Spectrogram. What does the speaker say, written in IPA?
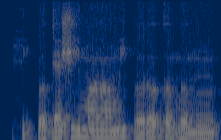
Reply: h i˨ k͡p o˨˦ ɡ ɛ˦ ʃ i˦ m ɔ̃˦ l ɔ̃˦ m i˦ ɡ͡b o˧ ɾ o˦ ɡ o˦˨ m o˧ m ũ˧

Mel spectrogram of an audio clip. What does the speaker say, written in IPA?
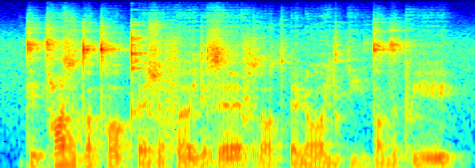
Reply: t̪ ɪː t̪ʰ ɑ z ʊ d̪ ɒ t̪ʰ ɔː kʼ ɜ ɮ ʌ f ʌː j ə z ɜː f r ɔː t͡sʼ ɜː ɳ ɔː j ʊ k iː d̪ ɒ d̪ ɜ pʼ ɪː

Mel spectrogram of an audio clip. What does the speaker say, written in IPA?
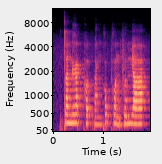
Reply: t̪ a˧ n ɣ a˦˥ k̚ h ɔ˨˩ t̚ ʔ a̤˨˩ ŋ k ɔ˦˥ p̚ x ɔ˧˩ n f ə˧ w ɲ aː˧

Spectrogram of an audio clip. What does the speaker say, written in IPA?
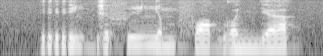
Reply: rʲ ə˩ ʎ ɡ ɪ˩ f i˩˧ ʎ ə˩ m f ɔ˩ ɡ o˩ nʲ ɐ˩˧

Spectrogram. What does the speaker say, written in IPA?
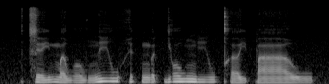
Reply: t͡s e˨˥ j m ɐ˨ w o˨ w n̪ iː˥ w h ɪ˧ k̚ ŋ ɵ˧ t̚ j o˥ w ŋ iː˧ w kʰ ɐ˨˧ j p aː˨ w

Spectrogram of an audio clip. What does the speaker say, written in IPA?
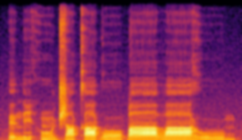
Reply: ɪ˦ ŋ ɾ i˦ h ũ˦˨ d͡ʒ a˨ kʼ a˦ ɡ oː˨ ɓ aː˦ β aː˦ ɣ uː˨ m

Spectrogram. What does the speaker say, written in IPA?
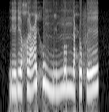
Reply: ɾʲ e ɾʲ e χ e ʕ i h u mː i nː o nː e ħ u f e

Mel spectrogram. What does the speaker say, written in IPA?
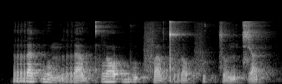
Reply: r a˥˩ t̚ w o˨˩ m r a˨˩ w kʰ l ɔ˥˩ ʔ b u˦˥ ʔ f a˧ w t r ɔ˨˩ ʔ f ɯ˦˥ k̚ s o˩˦ n t͡ɕ a˨˩ t̚

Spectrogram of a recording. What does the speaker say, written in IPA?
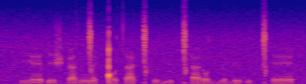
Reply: j e ɗ i ʃ ɠ æ z ŋ͡ǀ e ǃ o t ɾ æ ǀʰ i b i ǀʰ æ ɾ o d b e d ɾ i ɠ i ǀʰ e

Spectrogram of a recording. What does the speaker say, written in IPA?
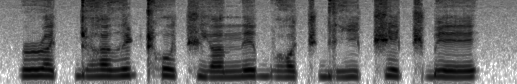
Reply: ɹ ɐ˧ t͡ʃ ɖʱ ɐ˧ ð i˦ ʈʰ o˧ t͡ʃ j ɐ˨ n e˦ bʱ ɔ˧ t͡ʃ ɡʱ i˧ t͡ʃ e˦˨ t͡ʃ ɓ e˧

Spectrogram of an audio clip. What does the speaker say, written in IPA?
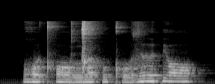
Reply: ʁʷ ɨ˨ t̪ʰ ɔː˨ ŋ͡ǀ ɐ˨ h u˨ kʼ o˨ z ɘː˦ pʲ ɔː˦

